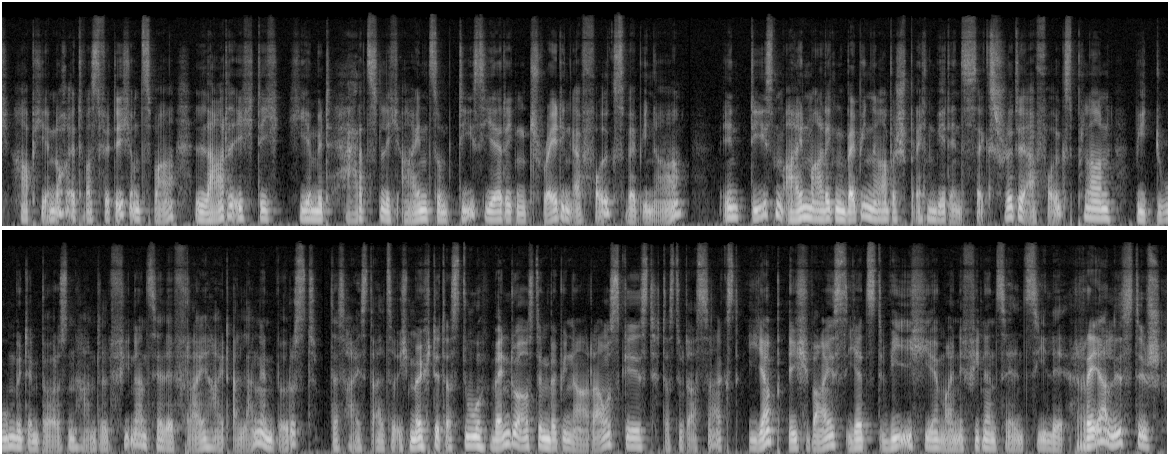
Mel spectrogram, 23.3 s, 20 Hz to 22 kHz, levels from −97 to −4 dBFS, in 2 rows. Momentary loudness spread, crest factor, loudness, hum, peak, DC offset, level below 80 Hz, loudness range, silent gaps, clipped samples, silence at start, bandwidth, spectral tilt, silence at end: 9 LU; 22 dB; -30 LUFS; none; -8 dBFS; under 0.1%; -52 dBFS; 3 LU; none; under 0.1%; 0 s; 18 kHz; -5.5 dB/octave; 0 s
